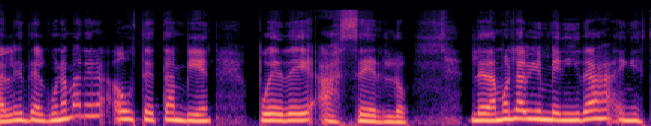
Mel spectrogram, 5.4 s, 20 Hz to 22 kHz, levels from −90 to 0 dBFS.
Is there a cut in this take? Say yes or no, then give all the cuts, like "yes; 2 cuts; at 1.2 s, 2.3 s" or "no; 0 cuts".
no; 0 cuts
